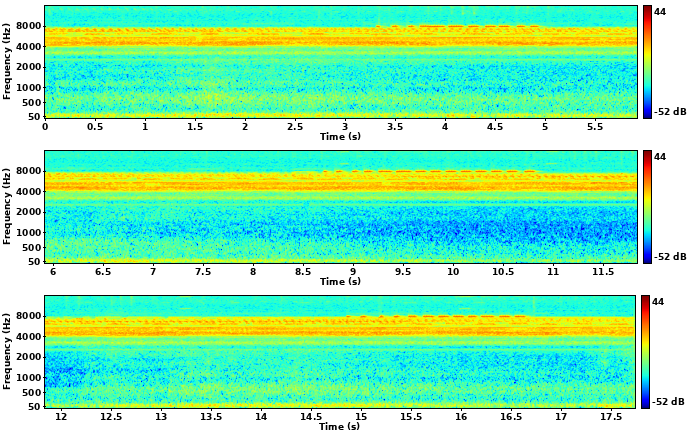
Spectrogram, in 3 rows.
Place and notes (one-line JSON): {"title": "Laguna Chacahua - Night in Chacahua, crickets and seawaves", "date": "2013-01-10 23:00:00", "description": "During the night in the Laguna of Chacahua. Some crickets are singing, sound of the pacific ocean in background.\nRecorded by a binaural of 2 Sanken Cos11D on an Olympus LS5", "latitude": "15.98", "longitude": "-97.64", "timezone": "GMT+1"}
